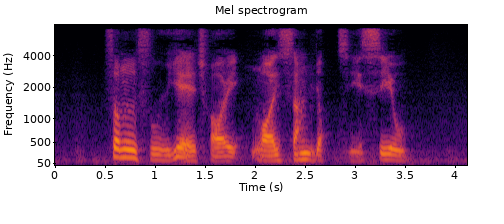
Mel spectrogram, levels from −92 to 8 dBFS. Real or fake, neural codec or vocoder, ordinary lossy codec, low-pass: fake; codec, 16 kHz, 0.5 kbps, FunCodec, trained on Chinese and English, 25 frames a second; MP3, 48 kbps; 7.2 kHz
